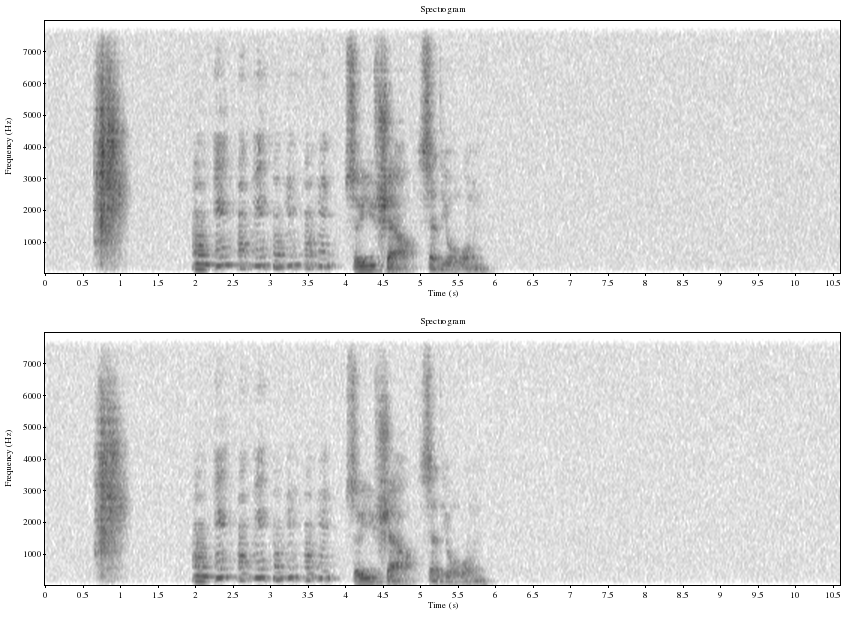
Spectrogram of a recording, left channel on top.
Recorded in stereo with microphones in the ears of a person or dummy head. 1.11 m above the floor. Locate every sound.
0.6 s a rattle: 40° left (ahead or behind), 0.8 m
1.9 s a squeak: 15° left (ahead or behind), 1.3 m
4.0 s a man speaking: 45° left (ahead or behind), 0.8 m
